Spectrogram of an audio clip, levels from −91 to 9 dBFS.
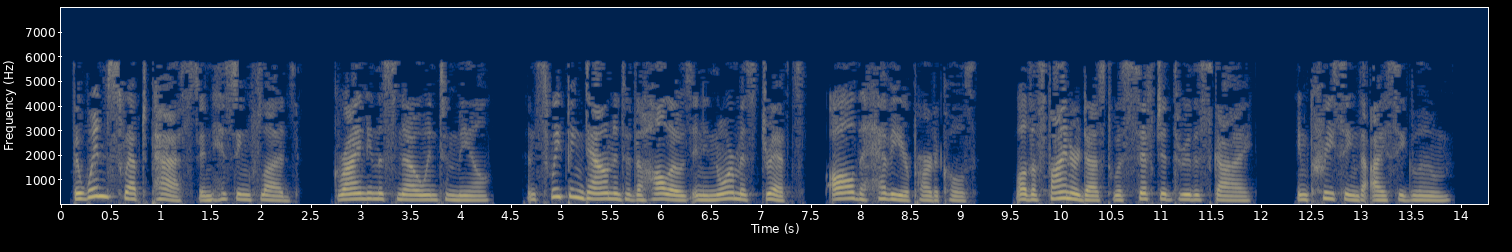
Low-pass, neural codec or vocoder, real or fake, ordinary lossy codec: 7.2 kHz; none; real; MP3, 24 kbps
